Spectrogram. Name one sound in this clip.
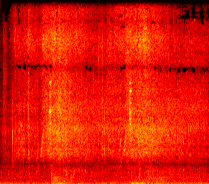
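Gunshots crack and boom.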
